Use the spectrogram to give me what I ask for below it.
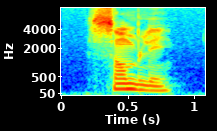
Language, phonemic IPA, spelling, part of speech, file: French, /sɑ̃.ble/, sembler, verb, Fr-sembler.ogg
- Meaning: 1. to seem, to resemble, to look like 2. to appear, to seem, to look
